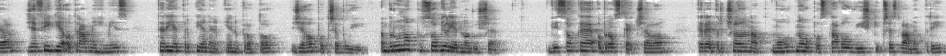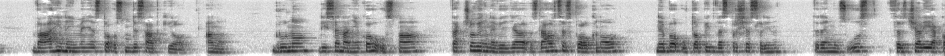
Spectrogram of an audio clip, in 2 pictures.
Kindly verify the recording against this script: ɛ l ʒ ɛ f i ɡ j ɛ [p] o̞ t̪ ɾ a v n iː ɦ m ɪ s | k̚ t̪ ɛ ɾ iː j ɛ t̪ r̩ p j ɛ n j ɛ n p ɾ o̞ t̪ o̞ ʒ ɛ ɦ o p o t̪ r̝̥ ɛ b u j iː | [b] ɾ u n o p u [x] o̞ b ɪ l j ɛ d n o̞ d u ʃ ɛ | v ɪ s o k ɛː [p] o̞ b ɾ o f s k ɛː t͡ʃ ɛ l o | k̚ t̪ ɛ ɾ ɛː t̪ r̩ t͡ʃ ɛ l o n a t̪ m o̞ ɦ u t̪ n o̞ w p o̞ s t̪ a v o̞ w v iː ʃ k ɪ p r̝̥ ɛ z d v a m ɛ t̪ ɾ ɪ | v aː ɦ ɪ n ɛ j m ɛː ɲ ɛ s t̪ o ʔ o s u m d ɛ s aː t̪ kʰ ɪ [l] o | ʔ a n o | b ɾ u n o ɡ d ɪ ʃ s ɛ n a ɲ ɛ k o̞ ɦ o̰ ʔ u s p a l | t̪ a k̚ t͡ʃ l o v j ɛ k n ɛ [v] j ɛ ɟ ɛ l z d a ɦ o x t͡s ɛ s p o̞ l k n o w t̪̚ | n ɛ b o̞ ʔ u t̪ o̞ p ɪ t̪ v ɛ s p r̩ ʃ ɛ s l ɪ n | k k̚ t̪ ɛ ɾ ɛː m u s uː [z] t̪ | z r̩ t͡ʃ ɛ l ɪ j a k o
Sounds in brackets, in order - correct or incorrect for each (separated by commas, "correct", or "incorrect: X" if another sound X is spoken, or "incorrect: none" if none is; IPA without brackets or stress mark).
incorrect: ʔ, correct, incorrect: s, incorrect: ʔ, correct, correct, incorrect: s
